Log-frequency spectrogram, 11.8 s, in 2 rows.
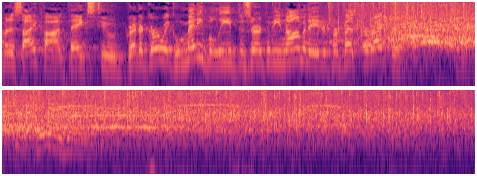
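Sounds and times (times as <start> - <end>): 
speech: 0.0 - 5.4
audience applause: 3.9 - 11.8.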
